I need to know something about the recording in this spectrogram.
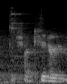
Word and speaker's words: charcuterie: Charcuterie board.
